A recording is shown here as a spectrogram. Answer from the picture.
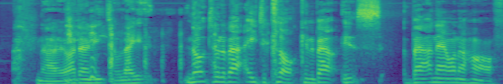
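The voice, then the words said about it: English accent. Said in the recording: “You're in England? ... I am. Did you tell by my accent? ... Yeah, absolutely.”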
